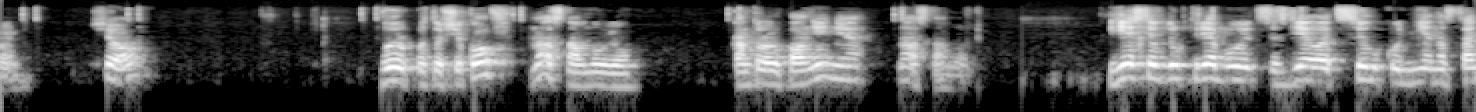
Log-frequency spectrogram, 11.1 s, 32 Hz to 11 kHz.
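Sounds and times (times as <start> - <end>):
computer mouse click: 0.1 - 1.2.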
